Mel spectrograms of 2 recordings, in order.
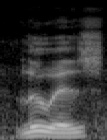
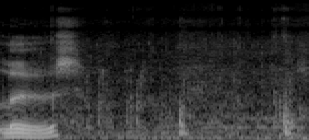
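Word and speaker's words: Lewes: sticky mud in the Lewis, I'm told it's pronounced, anchorage. Lewis, not lose.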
